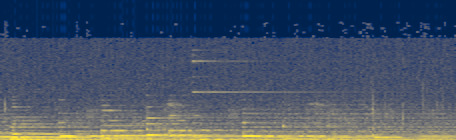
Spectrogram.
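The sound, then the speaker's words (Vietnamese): Steady night rain in the mountains patters softly and continuously beneath gentle sustained musical tones, with no voices, the whole scene low and even in volume. “gió núi cuốn tàn tro phiêu tán vào trong mưa đêm”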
